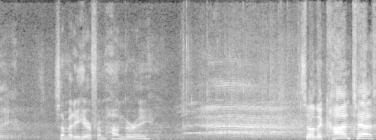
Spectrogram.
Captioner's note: cheers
